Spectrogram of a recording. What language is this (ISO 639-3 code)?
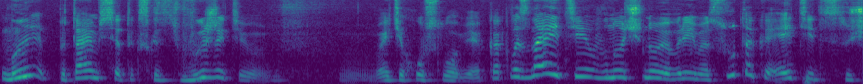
rus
